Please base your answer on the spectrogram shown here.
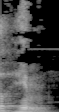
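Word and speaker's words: hymn: কলম, অটম, হিম, এটার উচ্চারণ কিন্তু হিম, এনটা কিন্তু সাইলেন্ট।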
